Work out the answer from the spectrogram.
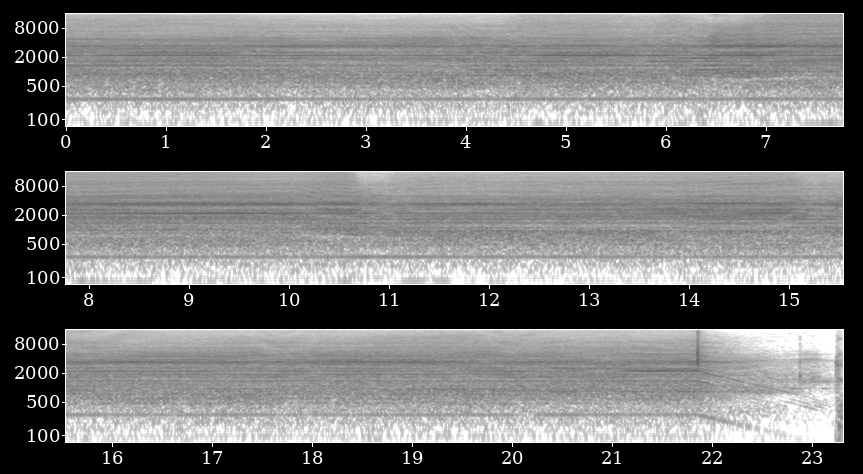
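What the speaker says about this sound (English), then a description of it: "I'm going to blow from here towards the green" Handheld blower, likely a hair dryer, pushing acrylic paint across a lobster artwork: a steady close whine with a constant tonal hum, running unbroken for over twenty seconds before cutting off, alone with no talk.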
